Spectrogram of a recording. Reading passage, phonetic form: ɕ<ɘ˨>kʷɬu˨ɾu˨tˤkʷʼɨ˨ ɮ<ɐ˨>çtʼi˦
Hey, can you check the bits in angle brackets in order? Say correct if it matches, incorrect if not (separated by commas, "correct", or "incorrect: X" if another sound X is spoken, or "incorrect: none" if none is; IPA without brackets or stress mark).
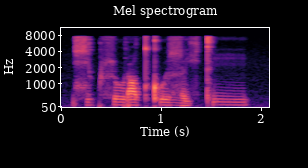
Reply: correct, correct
